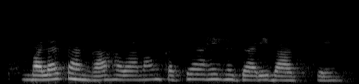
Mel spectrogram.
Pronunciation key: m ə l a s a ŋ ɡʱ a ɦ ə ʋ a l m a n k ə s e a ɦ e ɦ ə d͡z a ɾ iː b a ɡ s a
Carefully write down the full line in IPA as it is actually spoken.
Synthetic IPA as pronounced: m ə l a s a ŋ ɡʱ a ɦ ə ʋ a m a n k ə s e a ɦ e ɦ ə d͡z a ɾ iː b a ɡ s e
